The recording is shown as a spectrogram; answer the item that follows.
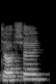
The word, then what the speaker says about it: dosha: That dosha, am I saying it right? – Yeah.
